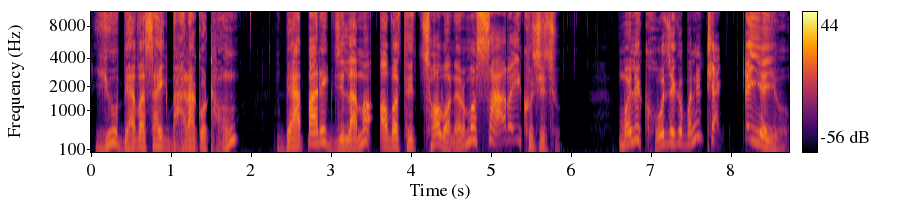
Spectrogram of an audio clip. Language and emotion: Nepali, surprised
